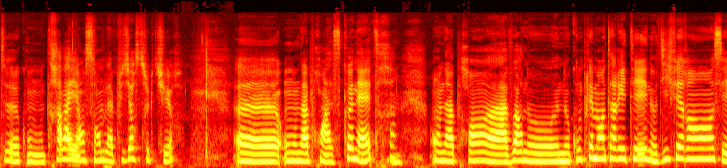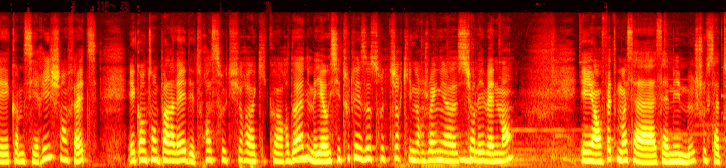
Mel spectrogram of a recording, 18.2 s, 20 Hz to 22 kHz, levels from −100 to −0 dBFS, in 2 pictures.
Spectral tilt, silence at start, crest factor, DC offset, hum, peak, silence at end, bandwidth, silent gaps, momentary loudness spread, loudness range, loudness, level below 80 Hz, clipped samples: -6 dB/octave; 0 s; 16 dB; under 0.1%; none; 0 dBFS; 0 s; 14.5 kHz; none; 12 LU; 3 LU; -17 LUFS; -50 dBFS; under 0.1%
